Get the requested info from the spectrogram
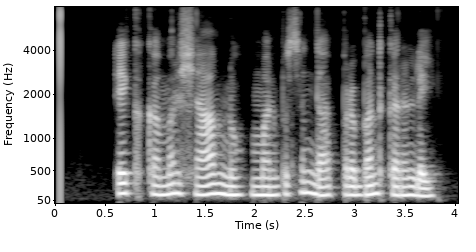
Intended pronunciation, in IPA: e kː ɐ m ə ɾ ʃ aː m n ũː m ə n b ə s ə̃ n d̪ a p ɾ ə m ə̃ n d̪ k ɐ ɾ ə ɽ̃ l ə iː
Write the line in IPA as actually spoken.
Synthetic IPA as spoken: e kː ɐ m ə ɾ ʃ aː m n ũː m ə n p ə s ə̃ n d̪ a p ɾ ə b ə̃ n d̪ k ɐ ɾ ə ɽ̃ l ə iː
